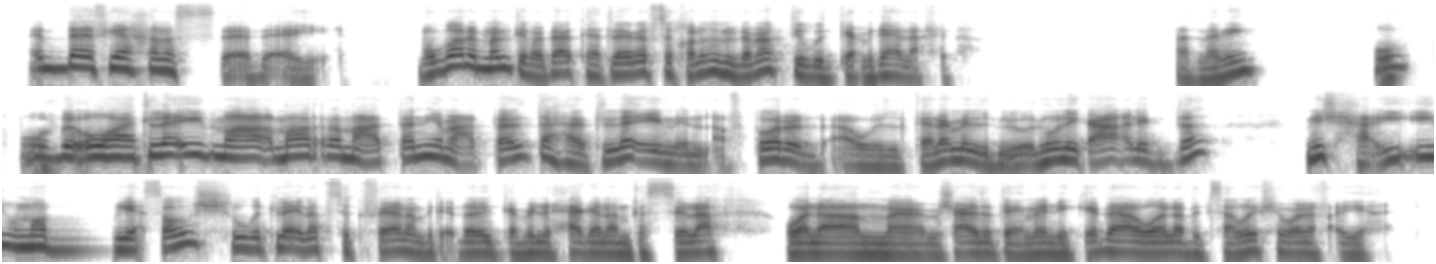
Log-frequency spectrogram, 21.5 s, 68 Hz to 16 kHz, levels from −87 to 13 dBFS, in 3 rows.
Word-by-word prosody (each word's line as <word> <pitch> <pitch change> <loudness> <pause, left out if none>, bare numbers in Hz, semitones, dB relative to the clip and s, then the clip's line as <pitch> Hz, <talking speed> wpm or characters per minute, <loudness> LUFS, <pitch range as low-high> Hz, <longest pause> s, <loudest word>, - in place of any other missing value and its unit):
ابدأي 220 +2 +3
فيها 220 +1 +3
5 195 -3 -3
دقايق، - - -6 0.4
مجرّد 250 -1 +4
ما 215 - +4
أنتِ 225 - -1
بدأتِ 155 +2 -1
هتلاقي 150 +2 0
نَفْسك 170 -2 -3
خلاص 150 +6 -1
اندمجتِ 175 +2 0
وبتكمّليها 125 +2 -3
لآخرها. - - -12 1.0
فاهماني؟ 130 - -4 0.6
وب 240 - -3 0.2
وب 210 -1 -2
وهتلاقي 215 +4 +6
مع 205 -4 +4
مرّه 215 +2 +3
مع 180 -6 +2
التانية 195 +7 0
مع - - 0
التالتة 205 +4 0
هتلاقي 160 +2 +1
إن 135 -4 -2
الأفكار 170 +8 0
ال 115 -4 -8
أو 115 -1 -5
الكلام 115 +10 -1
اللي 145 -6 0
بيقوله 160 +7 -2
لِك 180 -2 +1
عقلِك 165 -6 +1
ده 285 +1 -2 0.4
مش 210 +1 0
حقيقي 210 +5 -2
وما 190 -1 +3 0.3
بيحصَلش 175 +6 0
وبتلاقي 170 -1 0
نَفْسِك 160 +1 -6
فعلًا 140 -3 0
بتقدَري 125 +1 -2
تكمّلي 125 +2 -3
الحاجة 125 0 +2
لا 120 - 0
مكسّلة 125 +3 -1 0.3
ولا 120 -1 +4
م 115 -1 +1
مش 110 - -6
عايزة 125 +1 +3
تعملي 115 +1 -2
كده، 135 +4 +2
ولا 125 0 +2
بتسوّفي 120 +4 -4
ولا 125 0 -1
في - - -14
أي 110 -1 -6
حاجة. - - -20
155 Hz, 165 wpm, -23 LUFS, 125-200 Hz, 1.0 s, وهتلاقي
